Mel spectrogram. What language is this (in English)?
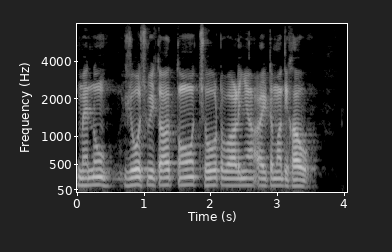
Punjabi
